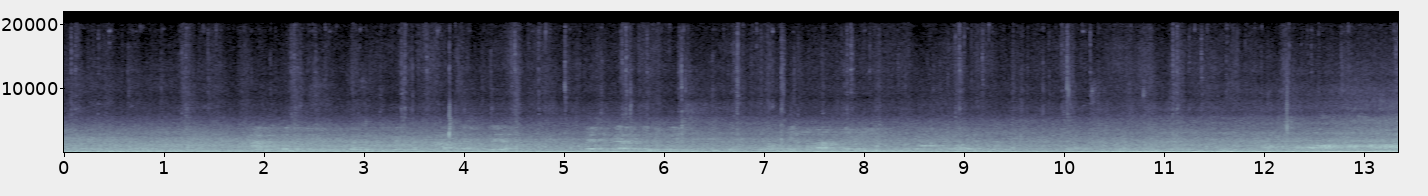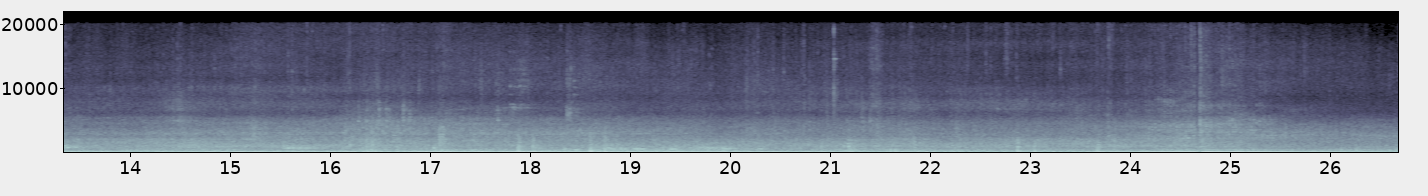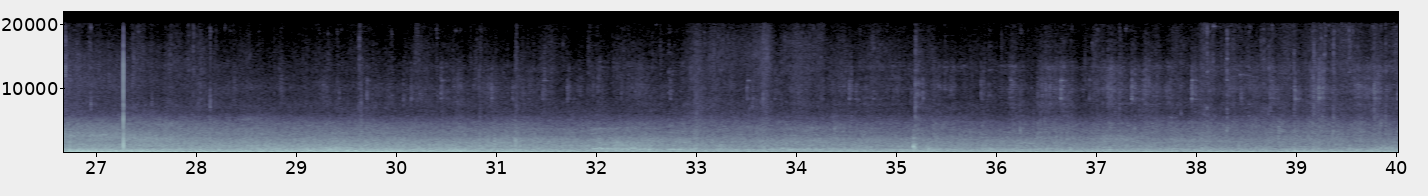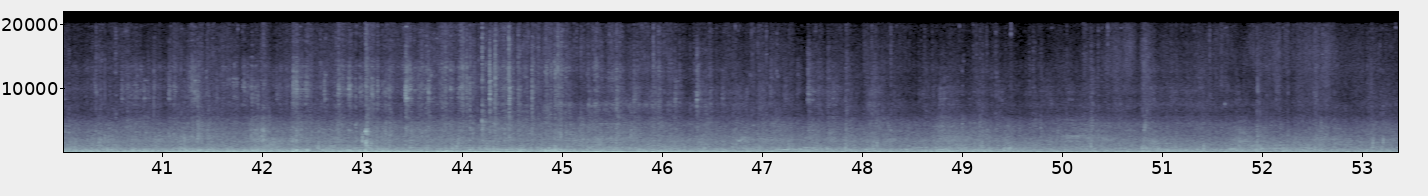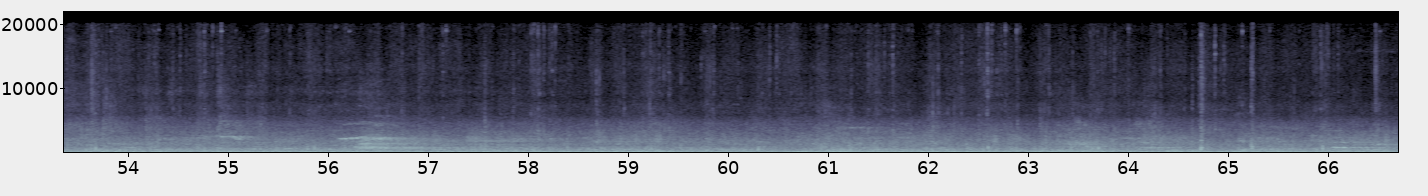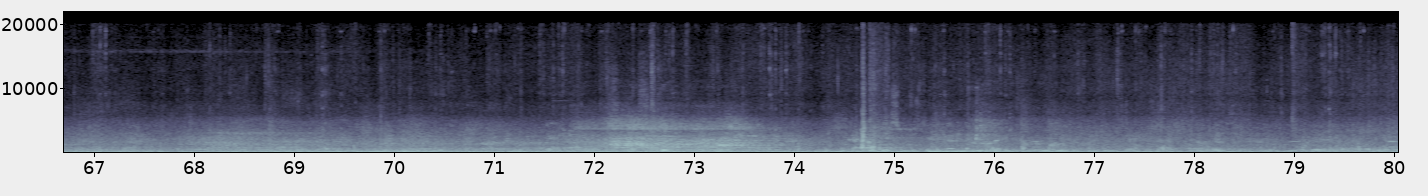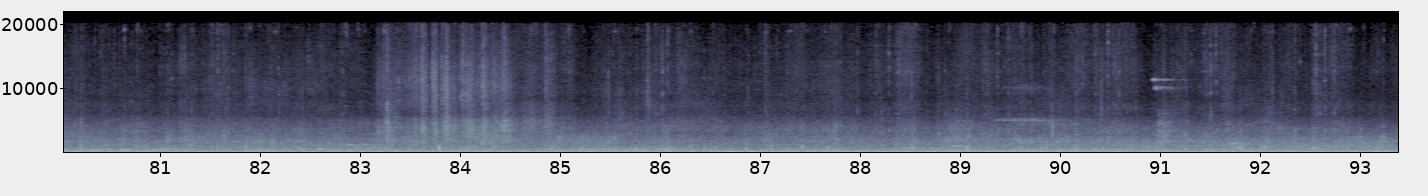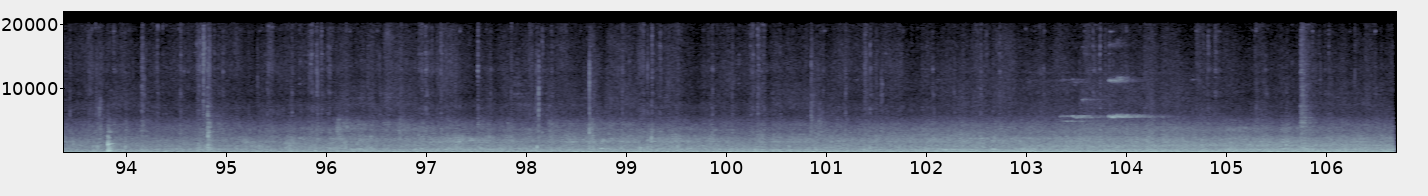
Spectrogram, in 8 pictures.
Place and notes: Ascolto il tuo cuore, città. I listen to your heart, city. Several chapters **SCROLL DOWN FOR ALL RECORDINGS** - Marché et gare aux temps du COVID19 Soundwalk
Chapter VII of Ascolto il tuo cuore, città. I listen to your heart, city
Saturday March 14th 2020. Crossing the open-air market of Piazza Madama Cristina, then Porta Nuova train station, Turin, and back. Four days after emergency disposition due to the epidemic of COVID19.
Start at 11:00 p.m. end at 11:44 p.m. duration of recording 43'57''
The entire path is associated with a synchronized GPS track recorded in the (kmz, kml, gpx) files downloadable here:
Torino, Piemonte, Italia, 14 March 2020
